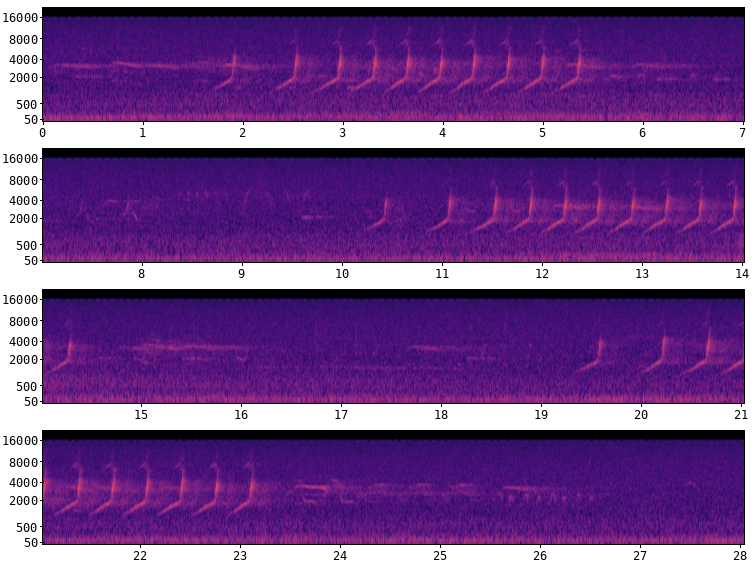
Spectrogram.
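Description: A songbird singing three bouts, each a quick series of about a dozen sharp notes sweeping downward, the bouts about eight seconds apart. Fainter short chirps come in between, over a low steady background hum.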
